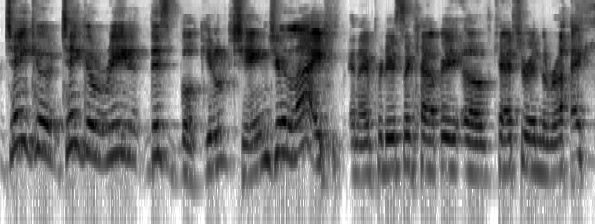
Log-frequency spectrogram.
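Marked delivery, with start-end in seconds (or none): 0.0-3.3 high puppet voice offering a book; a hint of the frail posh puppet; lightly voiced posh mole. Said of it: "puppet voice continues".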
